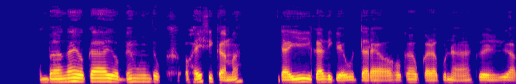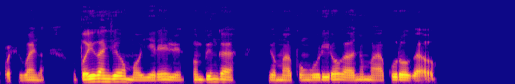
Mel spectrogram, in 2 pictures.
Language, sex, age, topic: Oshiwambo, male, 18-24, finance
